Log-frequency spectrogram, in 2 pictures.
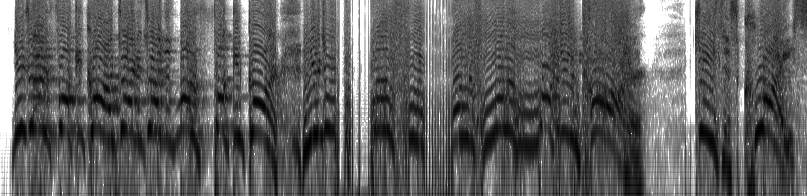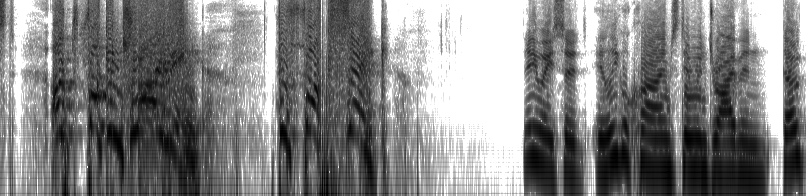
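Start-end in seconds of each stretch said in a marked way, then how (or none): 0.1-12.0 screaming road rage. Acted. Driver screaming at the car behind, high furious shriek. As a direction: scream at the tailgater like you've lost it.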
